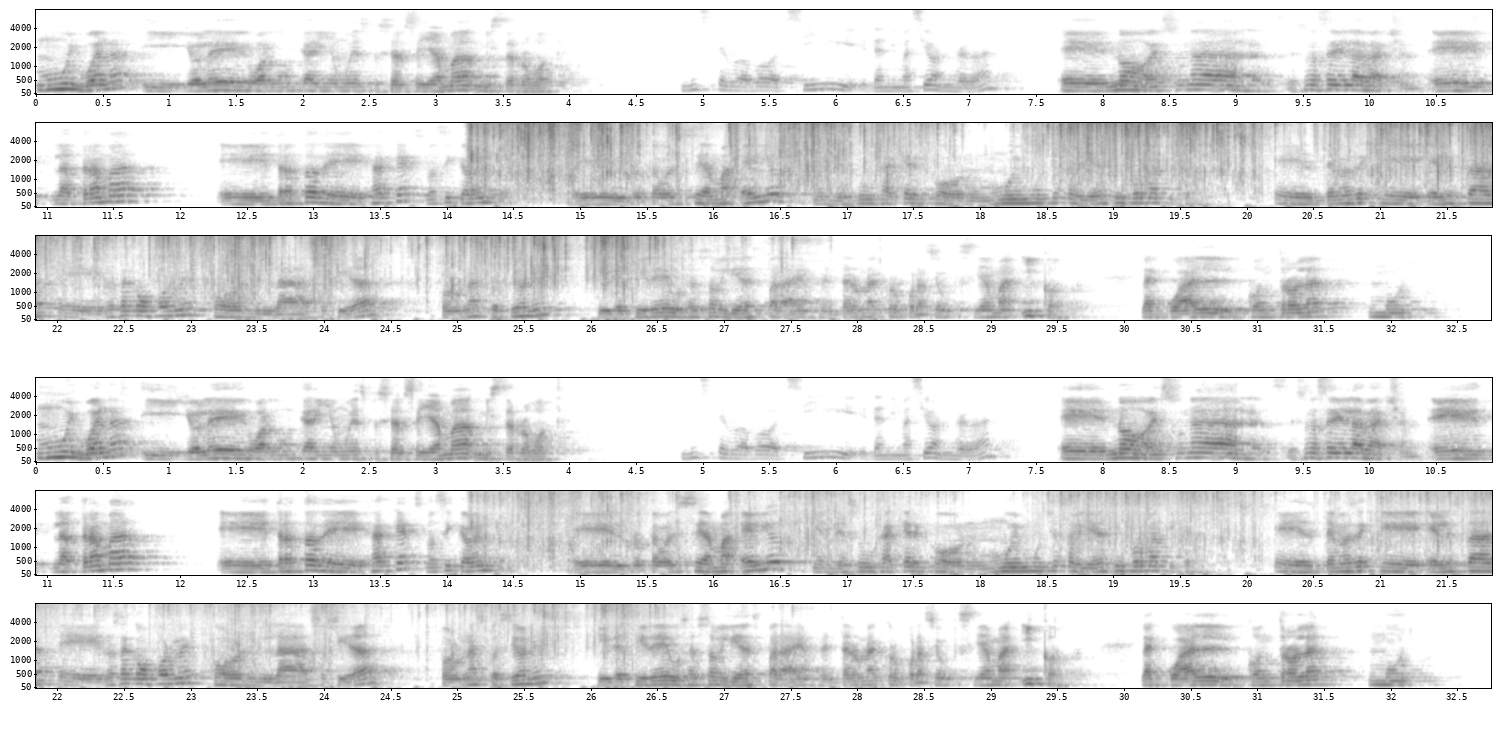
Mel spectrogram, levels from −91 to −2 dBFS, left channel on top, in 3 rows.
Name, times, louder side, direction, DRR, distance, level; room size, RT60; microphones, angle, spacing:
voice 1, 0.0-4.0 7.7-11.8 12.3-14.5 14.9-19.7 20.2-24.5 24.9-25.8 26.0-29.6 29.9-32.2, right 2 dB, 45° right, 1.6 m, -49 dB
voice 2, 4.8-7.2 8.8-9.0 15.2-15.6 20.6-20.9 30.8-30.9, equal, 10° right, 1.8 m, -61 dB
sound 1, 13.5-13.6 14.0-27.5 27.8-28.1, left 13 dB, 85° left, 1.4 m, -45 dB
29.0 x 19.0 x 7.4 m
head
